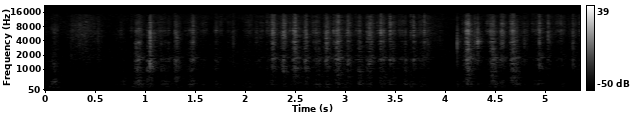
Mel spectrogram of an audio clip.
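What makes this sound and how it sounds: A wooden stylus scratches a flat black-coated scratch art paper sheet near the top while the other hand holds it flat on a table. Bursts of short, dry, bright rasping strokes come in quick runs, with brief quiet gaps between them.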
